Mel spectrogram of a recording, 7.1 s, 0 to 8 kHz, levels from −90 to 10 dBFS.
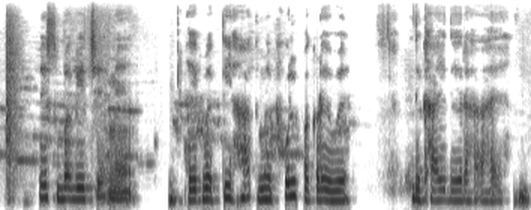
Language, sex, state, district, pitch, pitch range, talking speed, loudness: Hindi, male, Uttar Pradesh, Varanasi, 160 Hz, 150-185 Hz, 120 wpm, -14 LUFS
